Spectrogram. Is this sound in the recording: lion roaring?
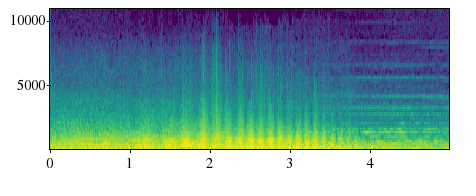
no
